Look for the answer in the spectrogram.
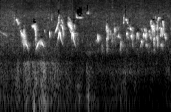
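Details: Brewer's blackbird: dense overlapping chorus of short squeaky chirps and chattering notes from several birds, continuous throughout with varied upslurred and downslurred bits and a faint low rumble beneath.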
